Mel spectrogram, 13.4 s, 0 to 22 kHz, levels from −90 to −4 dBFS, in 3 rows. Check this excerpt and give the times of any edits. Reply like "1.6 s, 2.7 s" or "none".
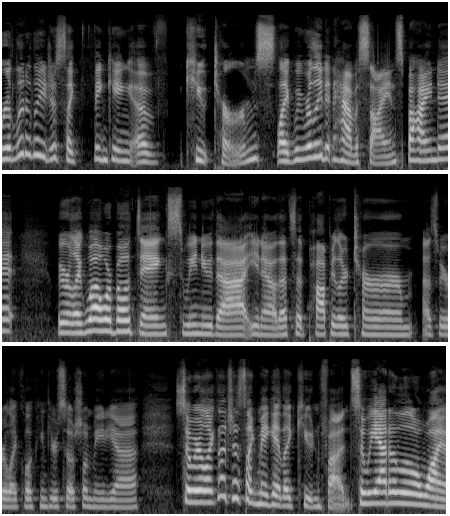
none

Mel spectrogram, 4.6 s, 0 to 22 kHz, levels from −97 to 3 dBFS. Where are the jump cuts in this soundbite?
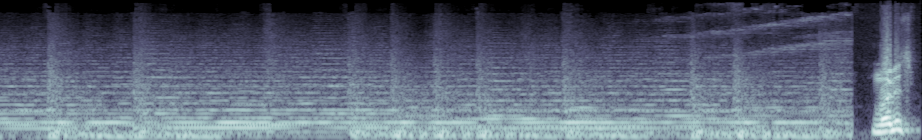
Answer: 3.0 s

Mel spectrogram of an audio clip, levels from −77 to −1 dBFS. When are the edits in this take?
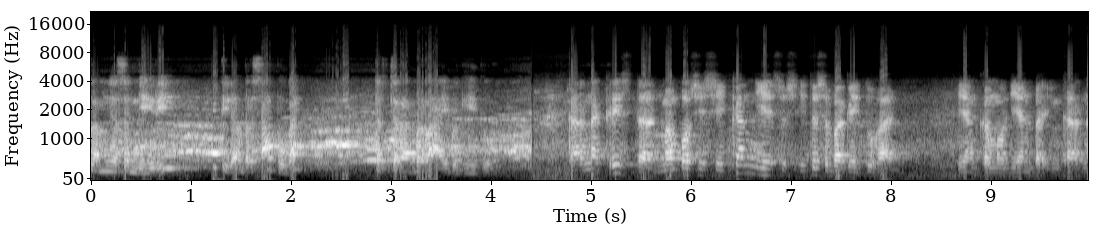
4.4 s

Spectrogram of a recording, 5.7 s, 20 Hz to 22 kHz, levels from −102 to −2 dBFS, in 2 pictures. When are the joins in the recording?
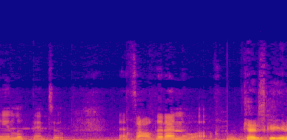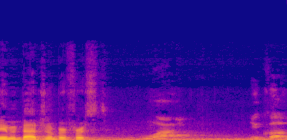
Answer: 2.3 s

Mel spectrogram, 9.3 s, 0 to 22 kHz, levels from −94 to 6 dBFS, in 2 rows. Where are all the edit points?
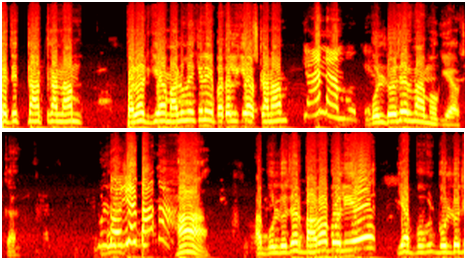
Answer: none

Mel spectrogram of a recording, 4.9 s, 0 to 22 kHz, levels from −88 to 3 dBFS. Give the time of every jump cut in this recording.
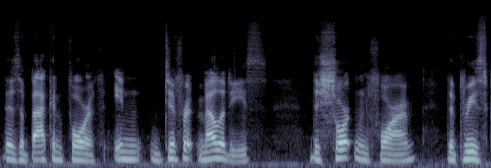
none

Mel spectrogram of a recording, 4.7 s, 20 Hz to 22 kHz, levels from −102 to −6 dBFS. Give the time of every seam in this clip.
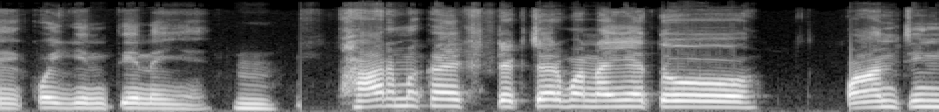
1.4 s

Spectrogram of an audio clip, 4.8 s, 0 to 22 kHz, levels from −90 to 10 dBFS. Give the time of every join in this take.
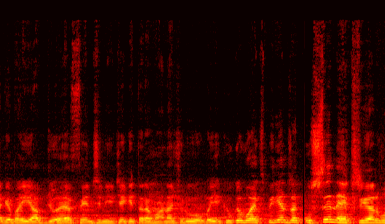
3.8 s

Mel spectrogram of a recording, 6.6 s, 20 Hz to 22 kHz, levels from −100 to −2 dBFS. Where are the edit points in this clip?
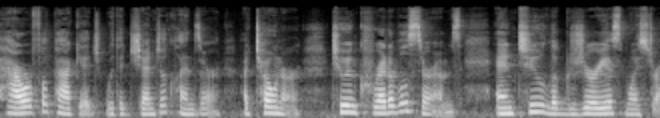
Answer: none

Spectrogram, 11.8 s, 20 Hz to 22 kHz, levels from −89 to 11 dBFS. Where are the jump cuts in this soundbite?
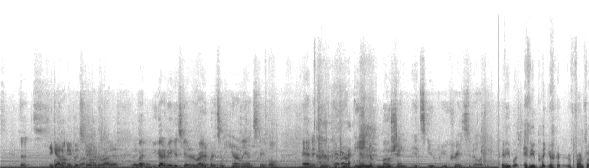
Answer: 9.8 s

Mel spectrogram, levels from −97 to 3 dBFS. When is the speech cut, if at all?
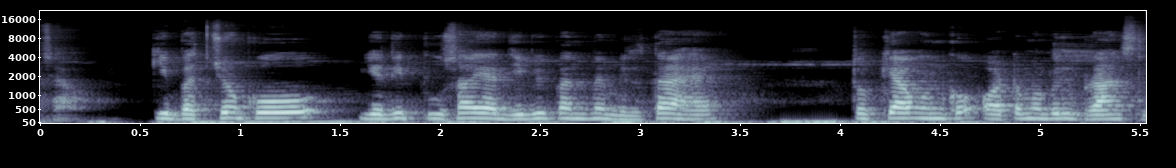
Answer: none

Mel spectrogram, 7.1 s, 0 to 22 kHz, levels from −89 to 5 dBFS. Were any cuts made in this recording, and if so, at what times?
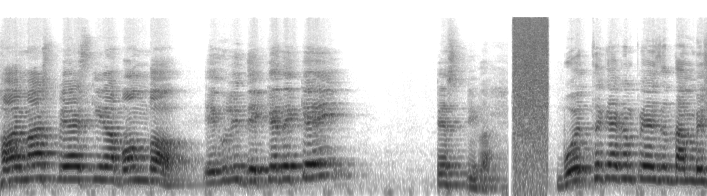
5.1 s

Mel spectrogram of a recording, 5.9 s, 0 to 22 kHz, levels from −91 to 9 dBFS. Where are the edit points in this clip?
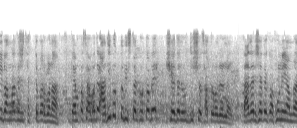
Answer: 1.3 s, 4.7 s

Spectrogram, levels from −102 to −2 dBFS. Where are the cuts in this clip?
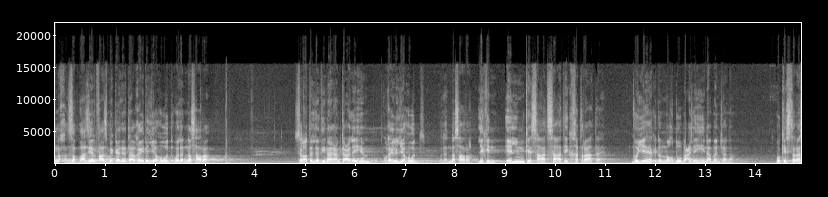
8.4 s

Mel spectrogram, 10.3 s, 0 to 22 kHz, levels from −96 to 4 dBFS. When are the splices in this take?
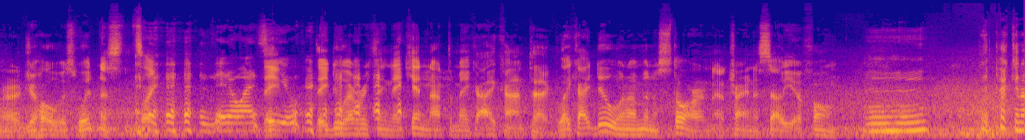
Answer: none

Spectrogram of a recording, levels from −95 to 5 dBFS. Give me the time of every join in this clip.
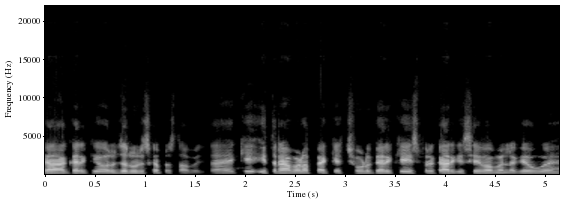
1.8 s

